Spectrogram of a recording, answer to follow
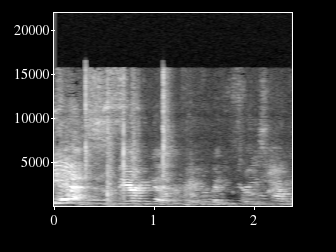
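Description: Children's and a woman's voices calling out in short, unclear bursts in a small room, loudest just at the start.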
